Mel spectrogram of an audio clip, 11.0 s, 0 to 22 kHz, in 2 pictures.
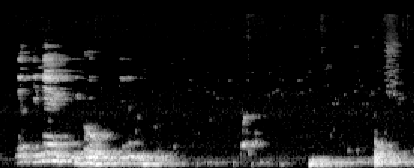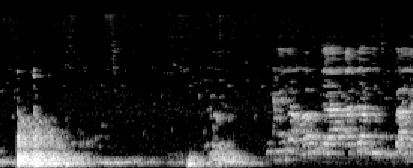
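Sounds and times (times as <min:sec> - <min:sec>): voice on microphone: 0:00.2 - 0:02.4, 0:03.2 - 0:11.0
microphone handling thumps: 0:01.2 - 0:09.1.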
